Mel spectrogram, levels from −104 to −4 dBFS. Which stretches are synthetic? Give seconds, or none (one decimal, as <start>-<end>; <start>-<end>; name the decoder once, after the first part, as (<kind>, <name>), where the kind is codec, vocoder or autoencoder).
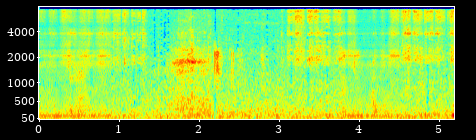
0.0-0.9 (vocoder, WaveNeXt); 3.8-4.5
